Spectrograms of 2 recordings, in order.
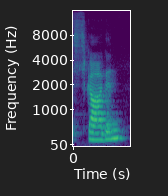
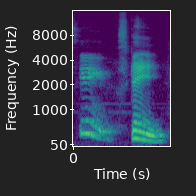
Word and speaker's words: Skagen: shells on the beach as I pronounce it Skagen, and Hannah pronounces it Skane.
